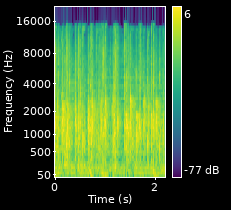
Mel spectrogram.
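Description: Audience applause as a guest is introduced on a French-language show: dense, loud clapping that keeps up steadily across the whole stretch.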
